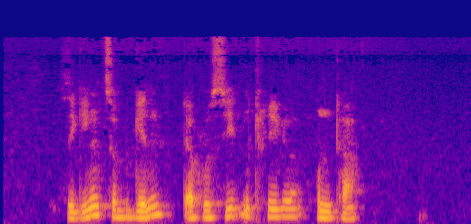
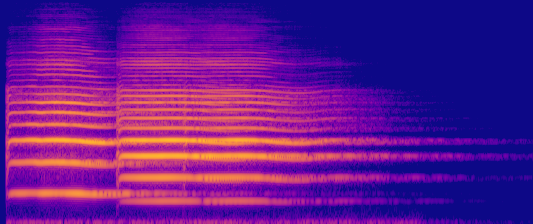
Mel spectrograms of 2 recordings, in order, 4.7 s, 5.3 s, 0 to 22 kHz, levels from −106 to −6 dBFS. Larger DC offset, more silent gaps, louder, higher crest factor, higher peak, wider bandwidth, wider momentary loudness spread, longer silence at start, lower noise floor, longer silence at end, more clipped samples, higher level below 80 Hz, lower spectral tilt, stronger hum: neither; neither; second, -28 LUFS vs -24 LUFS; about the same, 18 dB vs 14 dB; first, -10 dBFS vs -14 dBFS; second, 11.5 kHz vs 14 kHz; second, 7 LU vs 15 LU; first, 0.7 s vs 0.05 s; second, -72 dBFS vs -87 dBFS; second, 1.15 s vs 1.85 s; neither; first, -62 dBFS vs -74 dBFS; first, -7.5 dB/octave vs 4 dB/octave; neither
